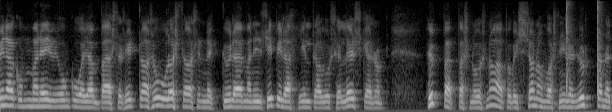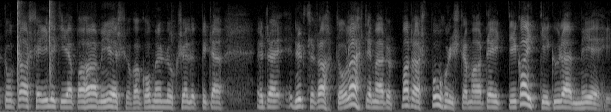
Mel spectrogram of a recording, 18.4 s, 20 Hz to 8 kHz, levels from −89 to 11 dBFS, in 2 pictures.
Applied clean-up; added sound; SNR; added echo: none; Hands; 15 dB; none.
